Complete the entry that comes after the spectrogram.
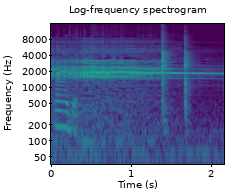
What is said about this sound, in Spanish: Oye, mira, está sonando la chicharra. Uh, bueno. Se acabó este programa, chao, buenas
